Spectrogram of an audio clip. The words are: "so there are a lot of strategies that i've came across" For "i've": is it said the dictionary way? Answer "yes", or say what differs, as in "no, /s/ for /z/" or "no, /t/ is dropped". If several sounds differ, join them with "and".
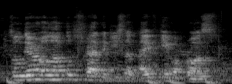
no, /f/ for /v/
